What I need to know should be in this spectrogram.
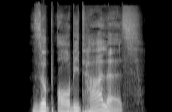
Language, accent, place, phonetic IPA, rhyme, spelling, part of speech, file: German, Germany, Berlin, [zʊpʔɔʁbɪˈtaːləs], -aːləs, suborbitales, adjective, De-suborbitales.ogg
- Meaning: strong/mixed nominative/accusative neuter singular of suborbital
